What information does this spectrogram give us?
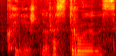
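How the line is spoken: Snapping. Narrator (Russian): огрызнулась

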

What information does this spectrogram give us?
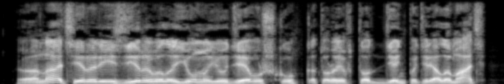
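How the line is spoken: Plain. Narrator (Russian): сказал Том

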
